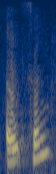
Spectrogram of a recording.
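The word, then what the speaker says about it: Otsin (אוזן): And it's pronounced Otsin, and it means ear.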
